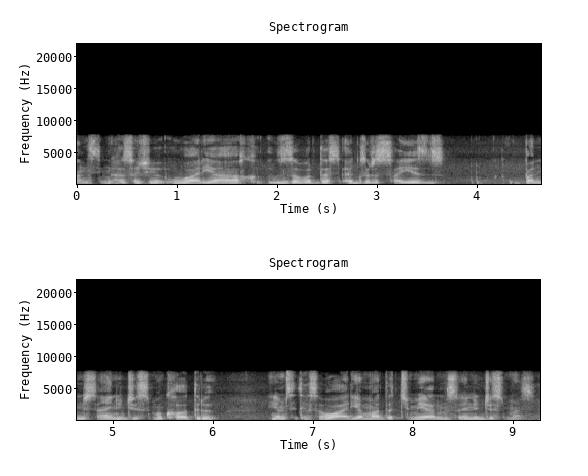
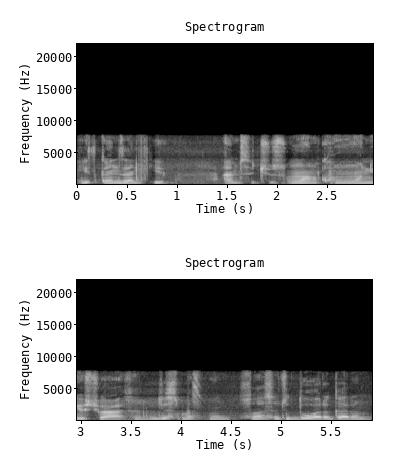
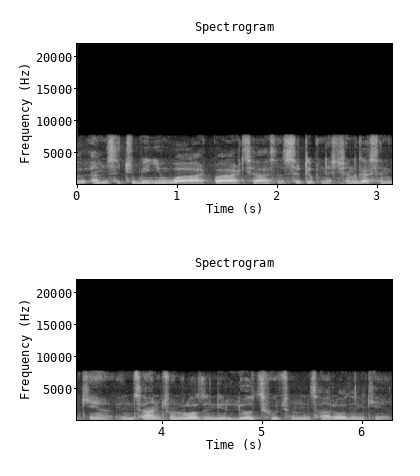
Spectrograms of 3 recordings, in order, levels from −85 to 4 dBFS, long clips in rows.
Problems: none marked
